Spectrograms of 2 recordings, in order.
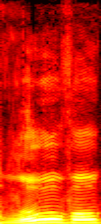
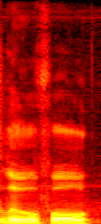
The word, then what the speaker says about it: Louisville: Also, the locals all pronounce Louisville as Louisville. Most people pronounce it Louisville, but all the locals and people around pronounce it Louisville.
